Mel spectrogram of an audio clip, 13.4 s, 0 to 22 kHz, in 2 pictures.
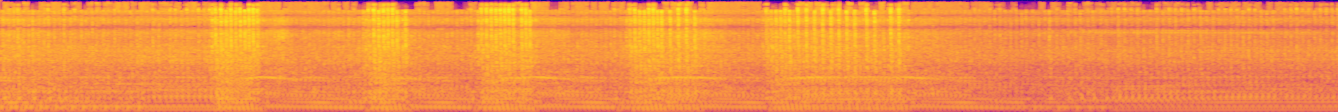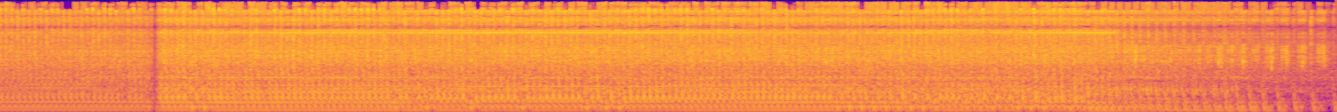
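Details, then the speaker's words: $50 50cc Chinese mini ATV with a throttle cable taken from an old Yamaha three-wheeler, leaking fuel: quick revs then a ragged, unsteady idle; runs but not well, to be fixed later. "so we got this thing running it doesn't run the greatest but we'll tackle that later"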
